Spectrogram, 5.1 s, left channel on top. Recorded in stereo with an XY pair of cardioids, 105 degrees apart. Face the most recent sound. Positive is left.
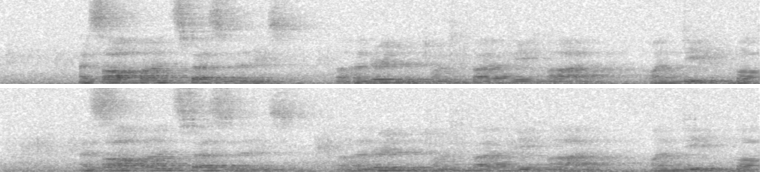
turn(degrees=30)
